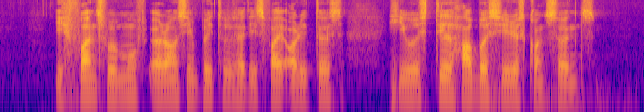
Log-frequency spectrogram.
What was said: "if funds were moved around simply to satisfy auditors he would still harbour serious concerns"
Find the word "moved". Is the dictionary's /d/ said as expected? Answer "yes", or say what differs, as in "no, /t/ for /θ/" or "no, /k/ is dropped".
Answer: no, /d/ is dropped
